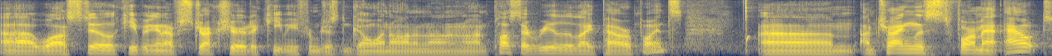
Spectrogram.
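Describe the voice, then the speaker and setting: A man speaks at a moderate pace and a fairly low pitch with ordinary pitch variation. He has a plain, everyday voice. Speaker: channel creator. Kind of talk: casual vlog chat over slides. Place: home room. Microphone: studio mic.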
